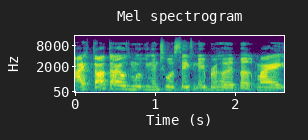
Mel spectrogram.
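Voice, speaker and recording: Talking at a very fast pace, a woman with a fairly low pitch is heard over noticeable background noise. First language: not English. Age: 20s. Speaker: hair care YouTuber. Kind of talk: casual Q&A vlog. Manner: conversational with many fillers.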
